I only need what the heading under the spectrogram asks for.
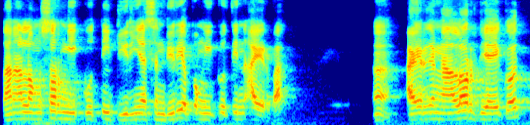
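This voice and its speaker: A male preacher leading a Quran study in a mosque, with a very bright, forceful voice pitched a little high. He jokes and keeps asking his listeners questions, talking loosely and conversationally. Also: fairly even intonation, fairly quick. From Indonesia. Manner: jokey, asks the congregation questions, loose conversational.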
